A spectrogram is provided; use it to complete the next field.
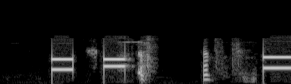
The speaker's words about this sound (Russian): Вы нажимаете на кнопки и пропадаете.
